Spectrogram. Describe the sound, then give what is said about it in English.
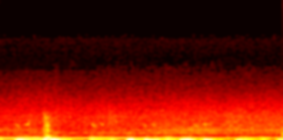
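A low, throbbing synthesizer pulse from a film score, the first sound heard in a Gary Cooper movie, beats in a slow, steady rhythm like a heartbeat, with a faint sustained hum behind it and no voices. “it's either a heartbeat or a clip clop or the ticking clock we'll talk about as a recurring element in the score here”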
